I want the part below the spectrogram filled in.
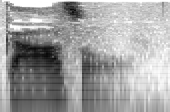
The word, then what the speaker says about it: ghazal: I have to ask you about a pronunciation, because to our graduate students, they study the Persian form ghazal. – Yes. – And that's what they call it. – Yes. – And you, how is the correct pronunciation? – Ghazal.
